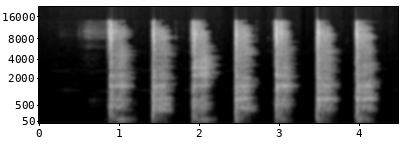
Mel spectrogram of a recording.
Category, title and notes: Music > Solo percussion
Drum hits 2
Loop drum beats Made with tapping an object like the side of an old drum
